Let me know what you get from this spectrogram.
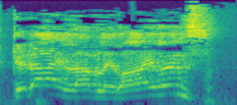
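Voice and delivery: put-on G'day said as gudday in a light Australian accent; hammed-up Aussie greeting; mock Australian accent. Host reading an Australian listener's email in mock Australian accent. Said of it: "Don't take offence at the accent".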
